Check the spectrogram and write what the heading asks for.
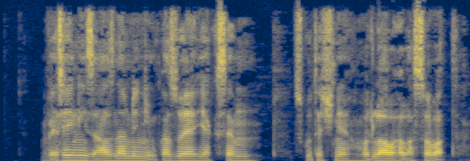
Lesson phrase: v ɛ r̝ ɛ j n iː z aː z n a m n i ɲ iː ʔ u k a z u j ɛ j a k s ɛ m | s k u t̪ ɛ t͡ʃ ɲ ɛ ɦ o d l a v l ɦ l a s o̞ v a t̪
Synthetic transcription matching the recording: v ɛ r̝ ɛ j n iː z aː z n a m n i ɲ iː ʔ u k a z u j ɛ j a k s ɛ m | s k u t̪ ɛ t͡ʃ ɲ ɛ ɦ o d l a l ɦ l a s o̞ v a t̪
